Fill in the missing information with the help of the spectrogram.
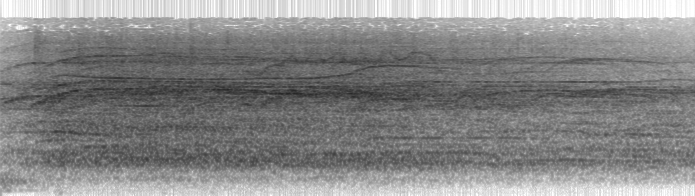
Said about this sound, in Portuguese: Apresentando a mulherada de todo o Brasil, quero que vocês recebam com muitas palmas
